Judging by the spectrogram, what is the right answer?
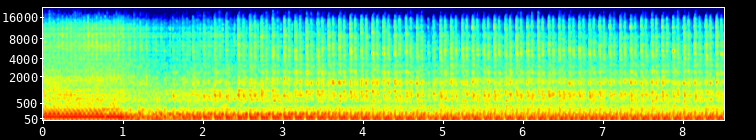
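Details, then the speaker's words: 1998 Kawasaki Vulcan 1500 Classic V-twin, cold start at about 50°F after sitting a couple days, after case bearing and needle bearing repair: even steady low thump, the earlier rattle gone, clean idle. "let's start it up cold start i haven't run in a couple days it's not too cold in ohio probably about 50 degrees"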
